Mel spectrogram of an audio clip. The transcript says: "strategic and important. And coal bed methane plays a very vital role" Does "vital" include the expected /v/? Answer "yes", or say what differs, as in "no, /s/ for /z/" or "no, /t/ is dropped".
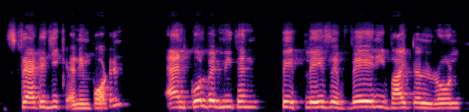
yes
